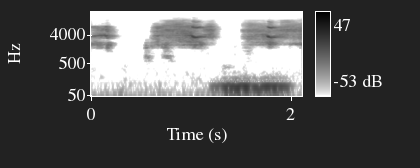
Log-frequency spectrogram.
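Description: Felt-tip marker scratching and squeaking on flip-chart paper as letters are written, in several short strokes.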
